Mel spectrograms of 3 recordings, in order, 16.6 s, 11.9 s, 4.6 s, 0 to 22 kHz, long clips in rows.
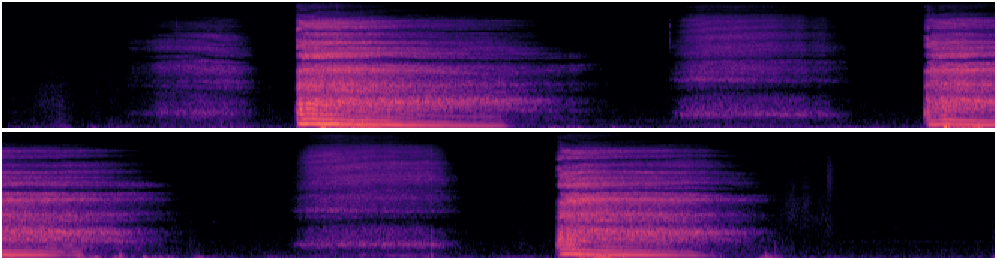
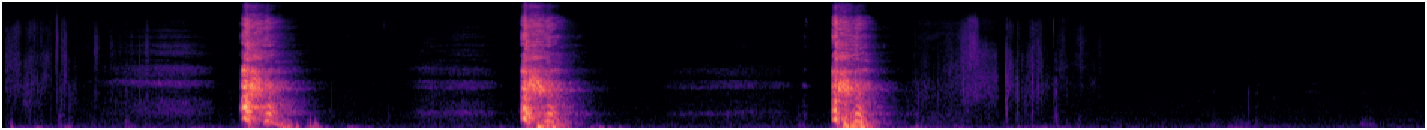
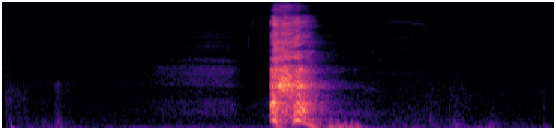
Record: {
  "exhalation_length": "16.6 s",
  "exhalation_amplitude": 6492,
  "exhalation_signal_mean_std_ratio": 0.41,
  "three_cough_length": "11.9 s",
  "three_cough_amplitude": 31025,
  "three_cough_signal_mean_std_ratio": 0.2,
  "cough_length": "4.6 s",
  "cough_amplitude": 21268,
  "cough_signal_mean_std_ratio": 0.22,
  "survey_phase": "beta (2021-08-13 to 2022-03-07)",
  "age": "45-64",
  "gender": "Male",
  "wearing_mask": "No",
  "symptom_none": true,
  "smoker_status": "Never smoked",
  "respiratory_condition_asthma": false,
  "respiratory_condition_other": false,
  "recruitment_source": "REACT",
  "submission_delay": "1 day",
  "covid_test_result": "Negative",
  "covid_test_method": "RT-qPCR"
}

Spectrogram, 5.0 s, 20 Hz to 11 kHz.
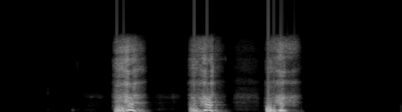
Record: {
  "exhalation_length": "5.0 s",
  "exhalation_amplitude": 31552,
  "exhalation_signal_mean_std_ratio": 0.34,
  "survey_phase": "beta (2021-08-13 to 2022-03-07)",
  "age": "45-64",
  "gender": "Female",
  "wearing_mask": "No",
  "symptom_none": true,
  "smoker_status": "Never smoked",
  "respiratory_condition_asthma": true,
  "respiratory_condition_other": false,
  "recruitment_source": "REACT",
  "submission_delay": "1 day",
  "covid_test_result": "Negative",
  "covid_test_method": "RT-qPCR"
}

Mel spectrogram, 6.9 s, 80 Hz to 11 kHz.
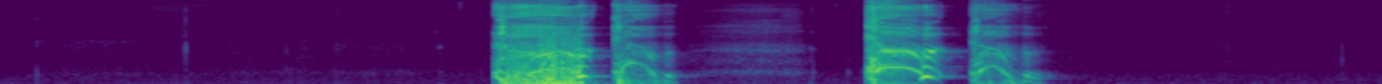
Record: {
  "cough_length": "6.9 s",
  "cough_amplitude": 32768,
  "cough_signal_mean_std_ratio": 0.32,
  "survey_phase": "alpha (2021-03-01 to 2021-08-12)",
  "age": "18-44",
  "gender": "Female",
  "wearing_mask": "No",
  "symptom_cough_any": true,
  "symptom_fatigue": true,
  "symptom_headache": true,
  "symptom_onset": "5 days",
  "smoker_status": "Current smoker (e-cigarettes or vapes only)",
  "respiratory_condition_asthma": false,
  "respiratory_condition_other": false,
  "recruitment_source": "Test and Trace",
  "submission_delay": "2 days",
  "covid_test_result": "Positive",
  "covid_test_method": "ePCR"
}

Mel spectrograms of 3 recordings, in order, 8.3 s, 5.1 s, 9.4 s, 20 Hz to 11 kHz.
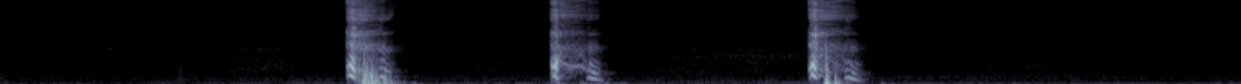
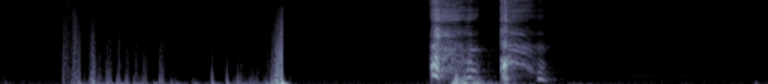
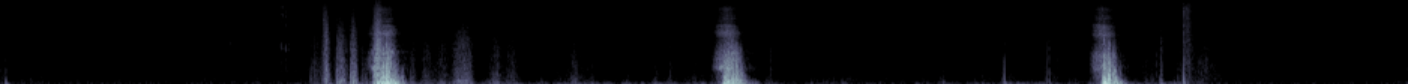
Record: {
  "three_cough_length": "8.3 s",
  "three_cough_amplitude": 13659,
  "three_cough_signal_mean_std_ratio": 0.22,
  "cough_length": "5.1 s",
  "cough_amplitude": 10438,
  "cough_signal_mean_std_ratio": 0.27,
  "exhalation_length": "9.4 s",
  "exhalation_amplitude": 26899,
  "exhalation_signal_mean_std_ratio": 0.17,
  "survey_phase": "alpha (2021-03-01 to 2021-08-12)",
  "age": "45-64",
  "gender": "Female",
  "wearing_mask": "No",
  "symptom_none": true,
  "symptom_onset": "12 days",
  "smoker_status": "Never smoked",
  "respiratory_condition_asthma": false,
  "respiratory_condition_other": false,
  "recruitment_source": "REACT",
  "submission_delay": "1 day",
  "covid_test_result": "Negative",
  "covid_test_method": "RT-qPCR"
}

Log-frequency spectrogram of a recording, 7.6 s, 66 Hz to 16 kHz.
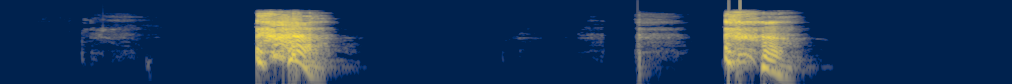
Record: {
  "cough_length": "7.6 s",
  "cough_amplitude": 28765,
  "cough_signal_mean_std_ratio": 0.27,
  "survey_phase": "beta (2021-08-13 to 2022-03-07)",
  "age": "65+",
  "gender": "Male",
  "wearing_mask": "No",
  "symptom_cough_any": true,
  "smoker_status": "Ex-smoker",
  "respiratory_condition_asthma": false,
  "respiratory_condition_other": false,
  "recruitment_source": "REACT",
  "submission_delay": "1 day",
  "covid_test_result": "Negative",
  "covid_test_method": "RT-qPCR"
}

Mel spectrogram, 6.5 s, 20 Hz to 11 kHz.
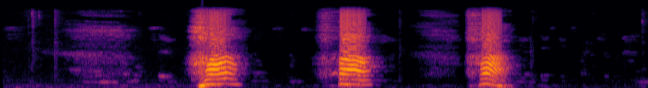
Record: {
  "exhalation_length": "6.5 s",
  "exhalation_amplitude": 32768,
  "exhalation_signal_mean_std_ratio": 0.35,
  "survey_phase": "beta (2021-08-13 to 2022-03-07)",
  "age": "45-64",
  "gender": "Male",
  "wearing_mask": "Yes",
  "symptom_none": true,
  "smoker_status": "Ex-smoker",
  "respiratory_condition_asthma": false,
  "respiratory_condition_other": false,
  "recruitment_source": "REACT",
  "submission_delay": "3 days",
  "covid_test_result": "Negative",
  "covid_test_method": "RT-qPCR",
  "influenza_a_test_result": "Negative",
  "influenza_b_test_result": "Negative"
}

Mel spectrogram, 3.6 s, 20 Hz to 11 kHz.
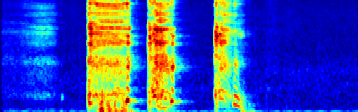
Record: {
  "three_cough_length": "3.6 s",
  "three_cough_amplitude": 7457,
  "three_cough_signal_mean_std_ratio": 0.41,
  "survey_phase": "beta (2021-08-13 to 2022-03-07)",
  "age": "18-44",
  "gender": "Female",
  "wearing_mask": "No",
  "symptom_new_continuous_cough": true,
  "symptom_fatigue": true,
  "symptom_headache": true,
  "symptom_change_to_sense_of_smell_or_taste": true,
  "symptom_loss_of_taste": true,
  "symptom_other": true,
  "symptom_onset": "4 days",
  "smoker_status": "Current smoker (e-cigarettes or vapes only)",
  "respiratory_condition_asthma": false,
  "respiratory_condition_other": false,
  "recruitment_source": "Test and Trace",
  "submission_delay": "2 days",
  "covid_test_result": "Positive",
  "covid_test_method": "RT-qPCR",
  "covid_ct_value": 15.9,
  "covid_ct_gene": "N gene",
  "covid_ct_mean": 16.3,
  "covid_viral_load": "4500000 copies/ml",
  "covid_viral_load_category": "High viral load (>1M copies/ml)"
}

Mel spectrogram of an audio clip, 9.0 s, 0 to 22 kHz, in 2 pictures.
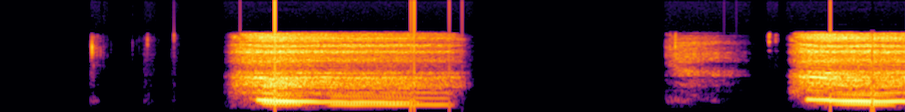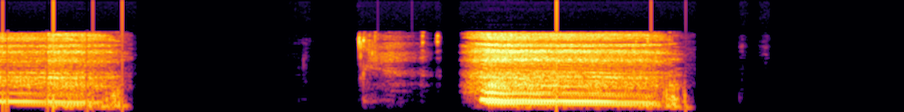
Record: {
  "exhalation_length": "9.0 s",
  "exhalation_amplitude": 24671,
  "exhalation_signal_mean_std_ratio": 0.48,
  "survey_phase": "beta (2021-08-13 to 2022-03-07)",
  "age": "45-64",
  "gender": "Female",
  "wearing_mask": "No",
  "symptom_cough_any": true,
  "symptom_runny_or_blocked_nose": true,
  "symptom_shortness_of_breath": true,
  "symptom_sore_throat": true,
  "symptom_fatigue": true,
  "symptom_headache": true,
  "symptom_change_to_sense_of_smell_or_taste": true,
  "symptom_onset": "7 days",
  "smoker_status": "Never smoked",
  "respiratory_condition_asthma": true,
  "respiratory_condition_other": true,
  "recruitment_source": "Test and Trace",
  "submission_delay": "2 days",
  "covid_test_result": "Positive",
  "covid_test_method": "ePCR"
}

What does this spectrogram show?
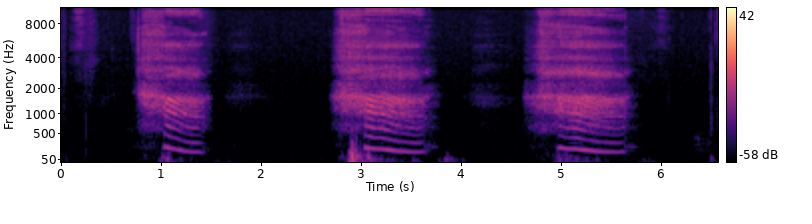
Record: {
  "exhalation_length": "6.6 s",
  "exhalation_amplitude": 3015,
  "exhalation_signal_mean_std_ratio": 0.46,
  "survey_phase": "alpha (2021-03-01 to 2021-08-12)",
  "age": "45-64",
  "gender": "Female",
  "wearing_mask": "No",
  "symptom_none": true,
  "smoker_status": "Ex-smoker",
  "respiratory_condition_asthma": false,
  "respiratory_condition_other": false,
  "recruitment_source": "REACT",
  "submission_delay": "2 days",
  "covid_test_result": "Negative",
  "covid_test_method": "RT-qPCR"
}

